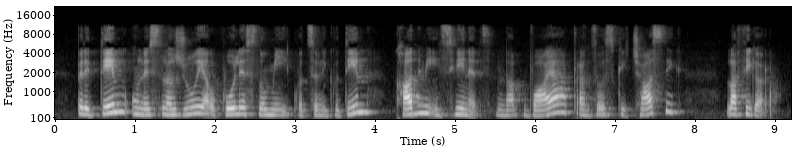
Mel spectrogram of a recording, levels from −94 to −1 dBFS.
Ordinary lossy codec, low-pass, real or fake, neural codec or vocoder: none; 10.8 kHz; fake; codec, 24 kHz, 0.9 kbps, WavTokenizer, medium speech release version 2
